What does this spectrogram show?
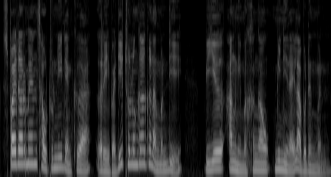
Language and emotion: Bodo, happy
